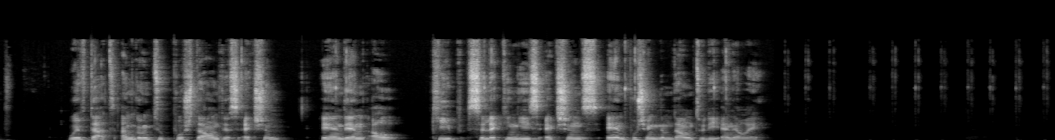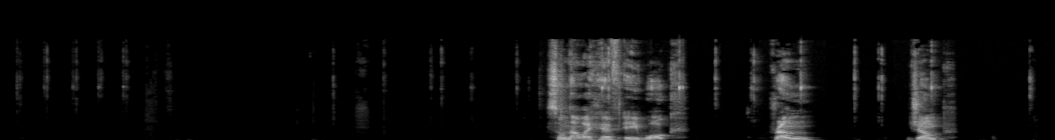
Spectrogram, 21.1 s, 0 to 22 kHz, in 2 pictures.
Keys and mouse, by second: 3.4-5.0 drag, 6.3 click, 7.2 click, 8.0 click, 8.3 click, 9.1 drag, 9.4 click, 10.1 click, 10.4 click, 11.0 click, 11.3 click, 11.8 click, 13.9-14.4 middle drag, 14.8 click, 15.2 click, 17.4 drag, 18.6-19.1 drag, 19.9-20.9 drag.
